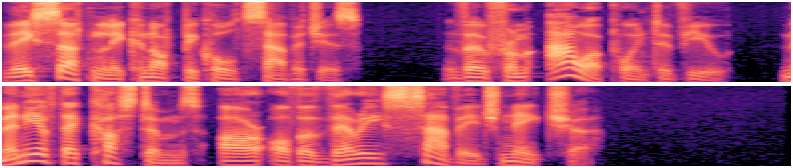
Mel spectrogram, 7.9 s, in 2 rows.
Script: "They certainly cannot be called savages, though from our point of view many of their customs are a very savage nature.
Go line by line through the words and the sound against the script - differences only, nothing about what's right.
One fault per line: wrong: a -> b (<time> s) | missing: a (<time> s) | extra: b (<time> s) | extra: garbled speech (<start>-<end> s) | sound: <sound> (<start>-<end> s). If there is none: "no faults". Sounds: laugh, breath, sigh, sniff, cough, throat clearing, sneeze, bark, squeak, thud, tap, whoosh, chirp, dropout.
extra: of (5.3 s)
